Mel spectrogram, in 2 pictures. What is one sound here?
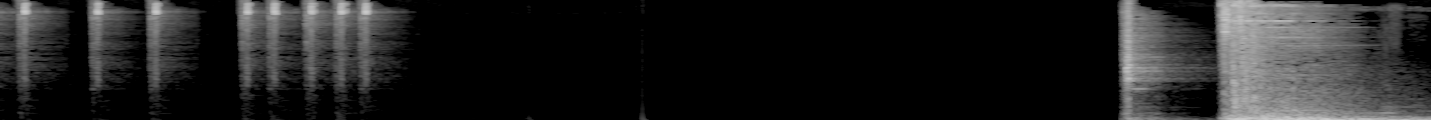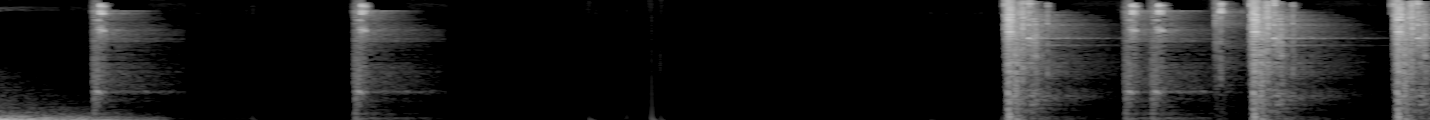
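Short electronic menu blips click repeatedly.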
